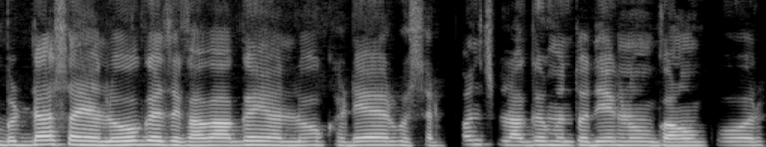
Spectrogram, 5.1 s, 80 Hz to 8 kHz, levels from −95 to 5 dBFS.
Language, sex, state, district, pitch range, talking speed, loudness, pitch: Rajasthani, male, Rajasthan, Nagaur, 195-205 Hz, 260 wpm, -17 LUFS, 200 Hz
